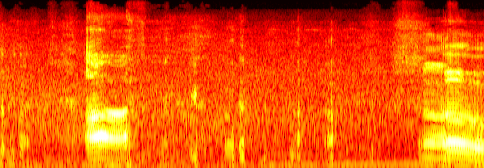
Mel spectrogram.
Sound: laughs

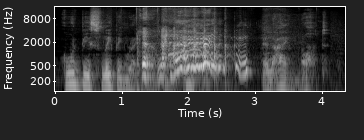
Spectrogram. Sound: all laughing

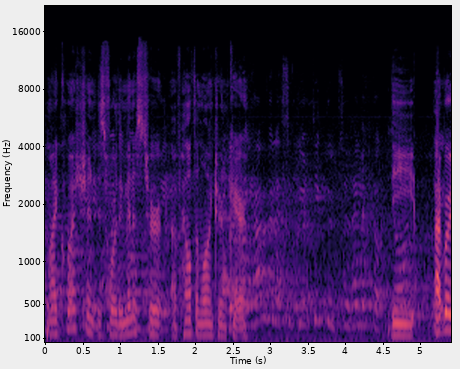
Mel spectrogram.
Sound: speaking in French

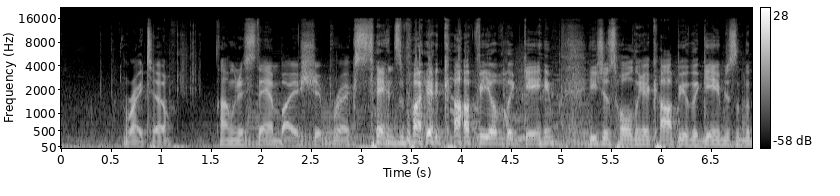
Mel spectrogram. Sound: laughs

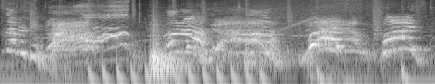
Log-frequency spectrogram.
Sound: group shouting

